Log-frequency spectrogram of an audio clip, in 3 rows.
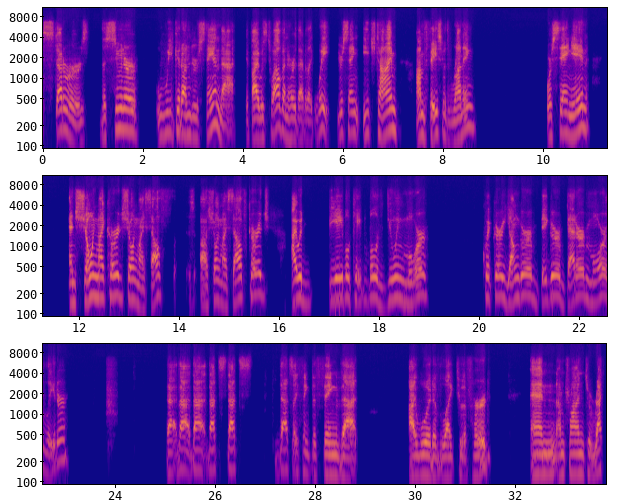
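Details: Adult male in his 40s who has stuttered since childhood, heard in natural conversational speech: stuttering.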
